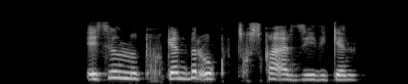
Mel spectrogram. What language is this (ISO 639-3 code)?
uig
